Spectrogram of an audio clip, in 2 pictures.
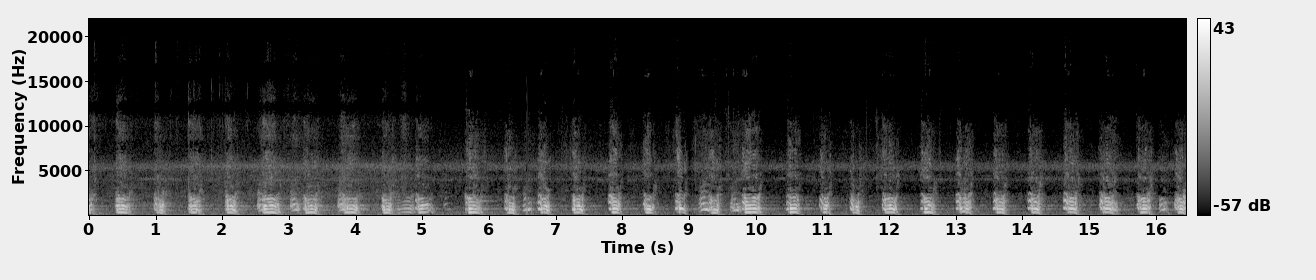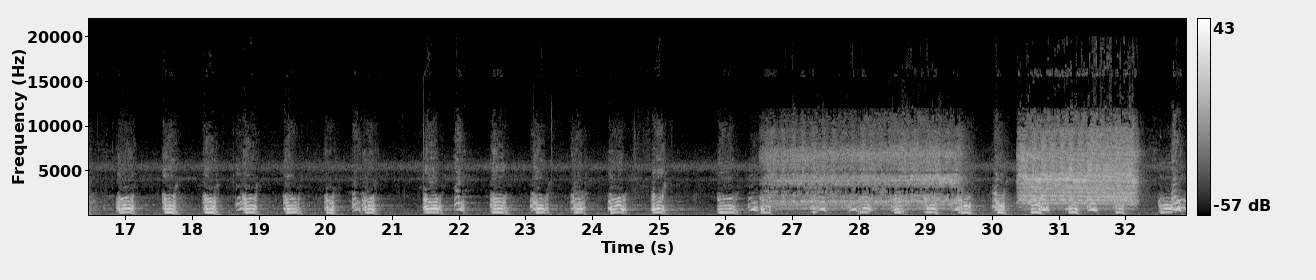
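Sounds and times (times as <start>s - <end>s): dog barking: 0.0s - 25.3s, 25.9s - 32.9s.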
